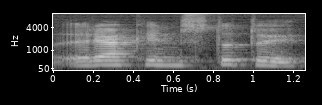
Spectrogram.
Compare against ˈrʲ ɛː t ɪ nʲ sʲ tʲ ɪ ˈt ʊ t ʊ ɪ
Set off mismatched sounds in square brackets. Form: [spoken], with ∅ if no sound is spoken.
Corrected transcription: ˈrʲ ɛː [k] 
